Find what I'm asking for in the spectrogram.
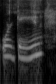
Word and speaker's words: Orgain: I've been using Orgain protein. It's spelled like organ, but with an I after the A, Orgain.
